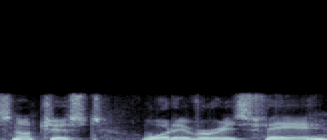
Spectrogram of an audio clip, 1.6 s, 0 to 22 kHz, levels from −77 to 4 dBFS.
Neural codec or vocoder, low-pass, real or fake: none; 7.2 kHz; real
